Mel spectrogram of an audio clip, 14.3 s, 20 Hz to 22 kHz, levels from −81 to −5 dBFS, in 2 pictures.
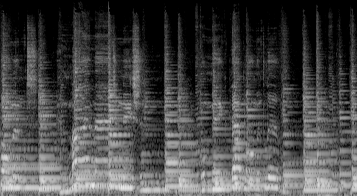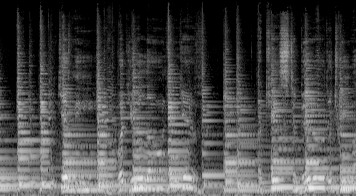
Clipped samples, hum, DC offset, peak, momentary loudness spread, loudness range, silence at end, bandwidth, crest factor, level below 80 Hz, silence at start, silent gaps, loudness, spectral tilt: under 0.1%; none; under 0.1%; -2 dBFS; 8 LU; 2 LU; 0 s; 18 kHz; 16 dB; -44 dBFS; 0 s; none; -20 LUFS; -6 dB/octave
